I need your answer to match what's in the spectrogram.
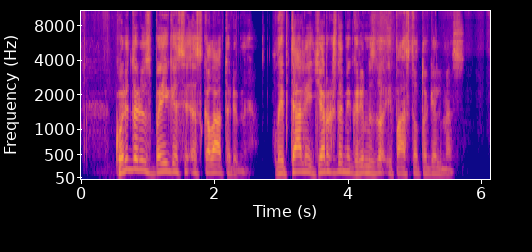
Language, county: Lithuanian, Kaunas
